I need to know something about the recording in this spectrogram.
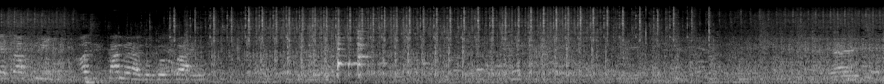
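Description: A sewing machine rattles rapidly.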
